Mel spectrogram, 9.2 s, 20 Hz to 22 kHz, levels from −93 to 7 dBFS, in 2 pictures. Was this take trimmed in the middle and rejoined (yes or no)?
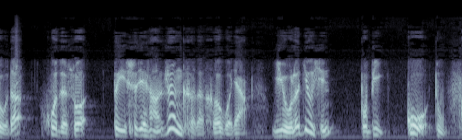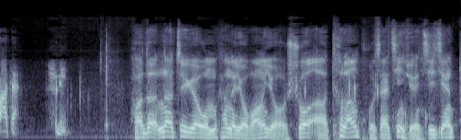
yes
